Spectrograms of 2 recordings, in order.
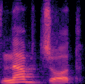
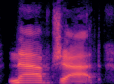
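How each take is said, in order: First: The name is said with a Punjabi vowel. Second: The name is said with an American vowel. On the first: It reflects the heritage language. "in Punjabi, it's" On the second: It reflects growing up away from the heritage language. "my siblings might say"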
